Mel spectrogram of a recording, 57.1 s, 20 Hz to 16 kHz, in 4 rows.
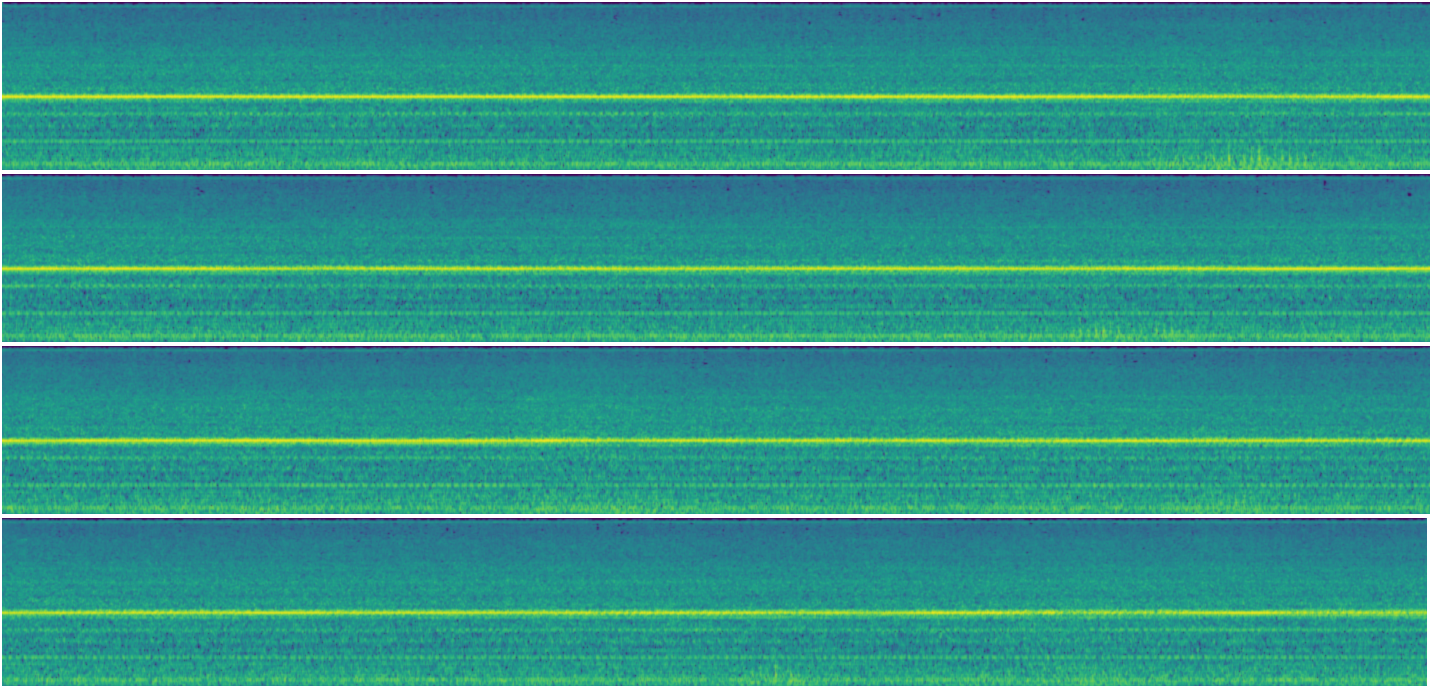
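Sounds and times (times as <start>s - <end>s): helicopter engine and rotor drone: 0.0s - 57.0s
high-pitched whine: 0.0s - 57.0s.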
